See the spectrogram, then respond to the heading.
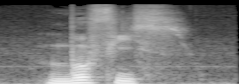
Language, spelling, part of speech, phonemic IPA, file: French, beau-fils, noun, /bo.fis/, Fr-beau-fils.ogg
- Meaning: 1. a stepson, a son of the present spouse of its remarried parent 2. a son-in-law, the husband of one's daughter or son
